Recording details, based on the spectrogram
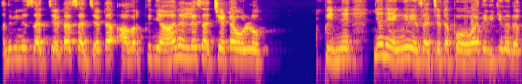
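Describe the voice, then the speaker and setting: A woman's voice: little pitch movement, a little fast, gravelly, darkish tone, close to an everyday voice. A woman voicing a young wife who pleads with and apologizes to her drunk husband, her voice rising as she begs. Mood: pleading. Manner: pleading, repeats husband's name, rises in pitch. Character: pleading young wife, tearful, devoted to family. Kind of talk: one-person domestic drama skit.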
